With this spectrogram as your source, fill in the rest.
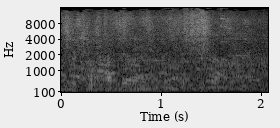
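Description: A crowd murmurs and chatters indoors.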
